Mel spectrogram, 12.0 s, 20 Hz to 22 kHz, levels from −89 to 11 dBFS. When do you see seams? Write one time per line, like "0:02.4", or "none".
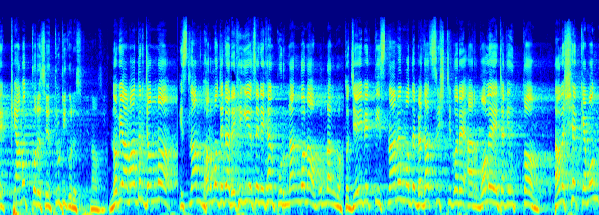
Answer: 0:02.1
0:03.5
0:06.9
